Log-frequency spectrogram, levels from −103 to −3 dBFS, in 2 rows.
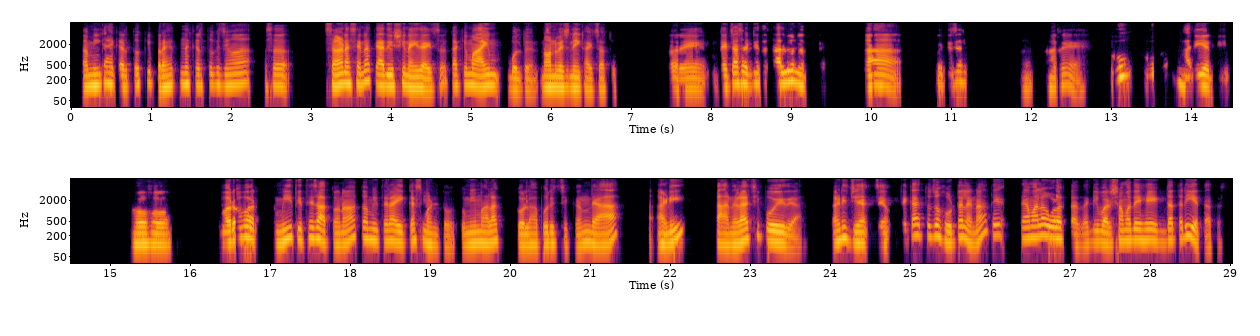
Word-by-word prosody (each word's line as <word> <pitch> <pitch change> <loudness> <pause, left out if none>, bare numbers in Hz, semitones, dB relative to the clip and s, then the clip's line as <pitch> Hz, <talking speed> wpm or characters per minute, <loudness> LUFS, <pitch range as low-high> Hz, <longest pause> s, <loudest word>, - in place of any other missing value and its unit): तर - - +1
मी 140 - +4
काय 155 0 0
करतो 130 +2 -2
की 160 - -5
प्रयत्न 135 +4 +1
करतो 140 +1 -5
की 145 - -3
जेव्हा 140 +2 0 0.3
असं 135 +1 -1 0.5
सण 140 +3 +7
असेल 155 0 +1
ना, 180 - +4
त्या 140 -2 +7
दिवशी 135 +2 +2
नाही 120 -2 +4
जायचं 105 -3 +1
कारण 135 0 -1
की 145 - -2
मग 140 -1 +3
आई 130 +1 +7 0.3
बोलते 110 -1 -2
"नॉनव्हेज 120 -1 +3
नाही 120 -1 +2
खायचा 105 -1 -4
तू." 105 - -14 0.8
अरे, 110 0 -1 0.2
त्याच्यासाठी 150 +3 +2
तर 155 +1 -6
चाललो 155 +3 +4
ना, 155 -5 +2 0.8
हां, 135 -4 +3 0.5
त्याच्यासाठी 165 +1 -8 0.9
अरे, 130 -4 -6 0.4
खूप 240 +4 +1 0.2
खूप - - -10 0.4
भारी 120 +4 -1
आहे 135 - +5
ती, - - -22 0.8
हो, 115 0 +5
हो, 115 -1 +2 0.7
बरोबर. 160 +7 +5 0.3
मी 150 +5 +3
तिथे 155 +2 -1
जातो 130 -7 +3
ना, 135 +7 +1
तर 165 - +1
मी 155 -2 0
त्याला 140 +1 +2
एकच 130 +3 -1
म्हणतो, 110 -6 -4
"तुम्ही 120 +2 -1
मला 130 +2 +2 0.3
कोल्हापुरी 115 +2 0
चिकन 110 +2 -6
द्या 115 -2 +2 0.7
आणि 130 - +3 0.5
तांदळाची 120 - +3
पोळी 135 -3 +5
द्या." 100 -3 -4 0.4
आणि 165 +6 +2
जे 130 -4 +2 0.2
जे 120 - -1 0.2
ते - - -5
काय 200 +6 +1
तुझं 190 +1 0
हॉटेल 130 +8 +1
आहे 130 - 0
ना, 220 - 0
ते, 205 +1 -1
ते 170 -3 -11
आम्हाला 180 +4 +3
ओळखतात 150 - +1
की 135 - -5
वर्षामध्ये 140 +4 +1
हे 150 0 +2
एकदा 140 +1 -2
तरी 180 +5 -1
येतातच. - - -3
135 Hz, 165 wpm, -23 LUFS, 120-150 Hz, 0.9 s, सण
